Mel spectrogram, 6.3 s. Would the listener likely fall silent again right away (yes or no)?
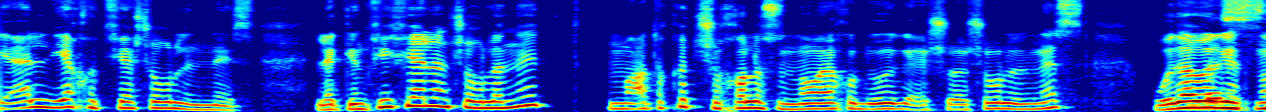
no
